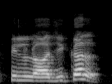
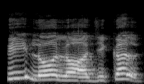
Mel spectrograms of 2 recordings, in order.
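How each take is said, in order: First: Said in the usual way. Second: फिलोलॉजिकल loud, slow, in separate syllables; pronunciation demo. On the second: Shown as a demonstration. Teacher showing learners the pronunciation, loud syllabic फिलोलॉजिकल. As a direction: break फिलोलॉजिकल into strong, slow parts. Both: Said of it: "pronunciation सीख लेते हैं".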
